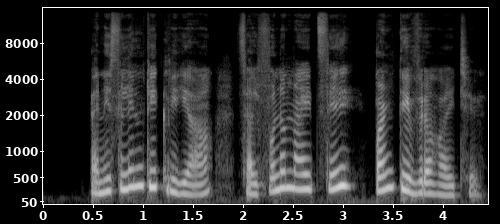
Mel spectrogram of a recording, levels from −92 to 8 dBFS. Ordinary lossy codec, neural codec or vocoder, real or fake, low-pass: none; codec, 44.1 kHz, 3.4 kbps, Pupu-Codec; fake; 14.4 kHz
